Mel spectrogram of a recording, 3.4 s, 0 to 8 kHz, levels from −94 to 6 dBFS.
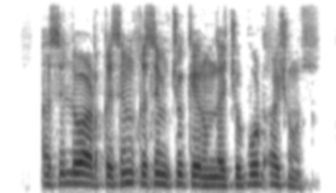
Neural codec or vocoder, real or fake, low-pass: vocoder, 44.1 kHz, 128 mel bands every 256 samples, BigVGAN v2; fake; 7.2 kHz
